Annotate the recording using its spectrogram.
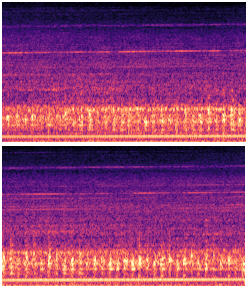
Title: My AEG Washing Wachine Rattling Sound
